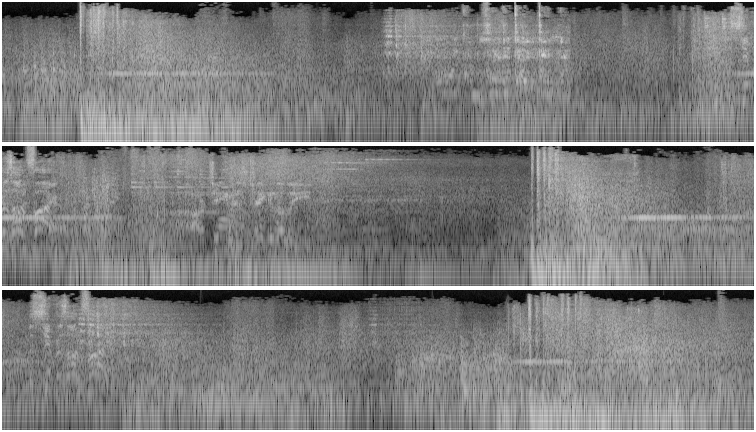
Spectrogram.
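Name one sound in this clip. Heavy naval guns fire in loud booming salvos.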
